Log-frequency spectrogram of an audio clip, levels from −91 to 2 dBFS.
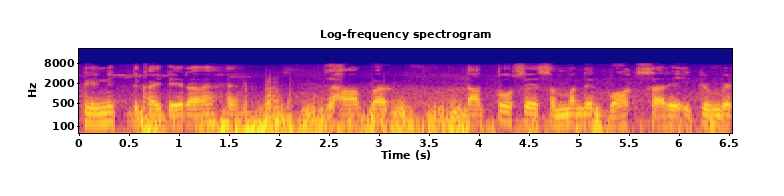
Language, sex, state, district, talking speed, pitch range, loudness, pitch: Hindi, male, Rajasthan, Bikaner, 130 wpm, 105-115 Hz, -12 LUFS, 110 Hz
